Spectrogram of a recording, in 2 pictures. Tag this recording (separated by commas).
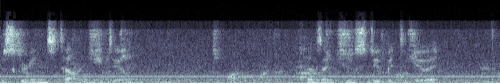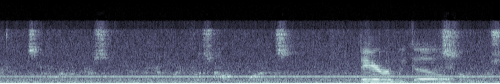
Speech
